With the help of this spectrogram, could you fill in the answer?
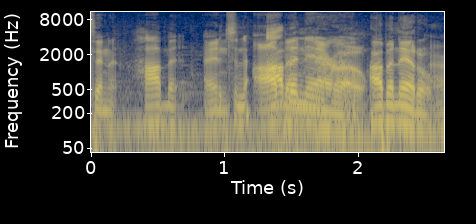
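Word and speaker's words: habanero: you do not uh you do not pronounce the h and the N does not have an NAA on it okay so it's an Hab ano abanero all right I don't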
